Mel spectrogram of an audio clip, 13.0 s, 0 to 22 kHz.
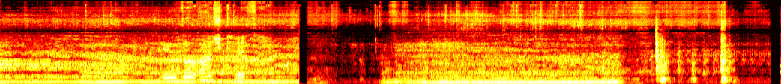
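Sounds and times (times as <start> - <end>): machine engine running: 0.0 - 5.0, 6.5 - 10.5.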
